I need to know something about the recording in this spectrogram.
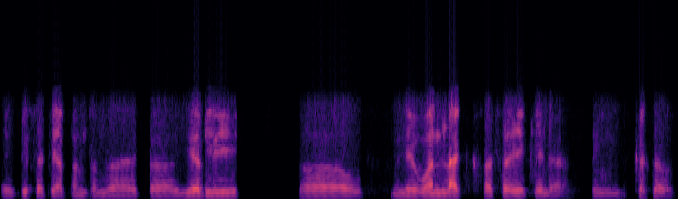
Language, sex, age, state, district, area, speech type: Marathi, male, 45-60, Maharashtra, Thane, rural, conversation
